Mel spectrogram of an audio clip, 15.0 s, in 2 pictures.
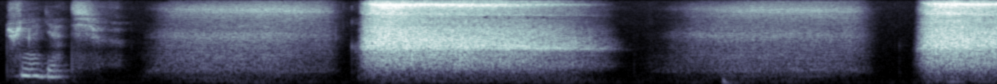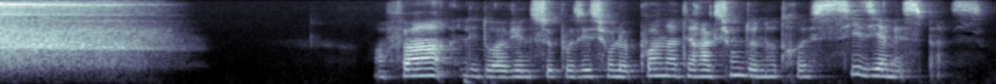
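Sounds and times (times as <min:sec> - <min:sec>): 
speech: 0:00.2 - 0:00.8, 0:10.4 - 0:14.9
slow deep breathing during a guided relaxation exercise: 0:01.1 - 0:09.0.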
